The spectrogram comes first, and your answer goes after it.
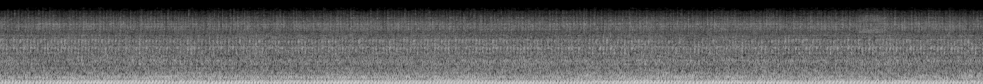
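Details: Cushman diesel mower engine, long out of service with filters dated 2019 and an allegedly bad hydraulic pump, started up: steady low diesel clatter with an even beat, no misses or knocks; runs smooth and healthy.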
